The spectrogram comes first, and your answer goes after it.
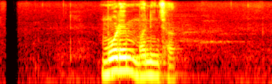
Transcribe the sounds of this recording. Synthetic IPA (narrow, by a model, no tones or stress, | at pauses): moɽembʱʌnint͡sʰʌ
